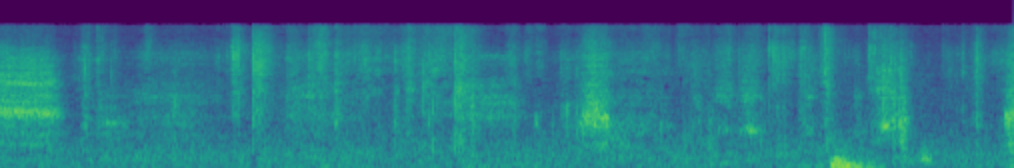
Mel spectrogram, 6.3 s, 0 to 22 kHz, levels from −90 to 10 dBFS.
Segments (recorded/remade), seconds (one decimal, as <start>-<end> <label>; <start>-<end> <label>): 0.0-3.8 remade; 3.8-6.3 recorded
